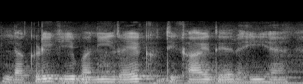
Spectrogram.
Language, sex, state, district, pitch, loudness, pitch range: Hindi, male, Jharkhand, Ranchi, 115 Hz, -17 LUFS, 110-125 Hz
